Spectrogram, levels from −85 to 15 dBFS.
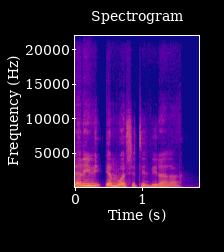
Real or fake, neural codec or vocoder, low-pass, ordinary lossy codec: fake; codec, 44.1 kHz, 2.6 kbps, DAC; none; none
